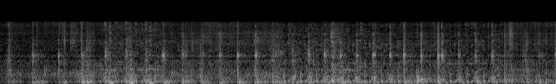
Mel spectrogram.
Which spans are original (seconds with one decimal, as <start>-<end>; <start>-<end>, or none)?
1.0-1.6; 2.8-4.0; 4.4-5.0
